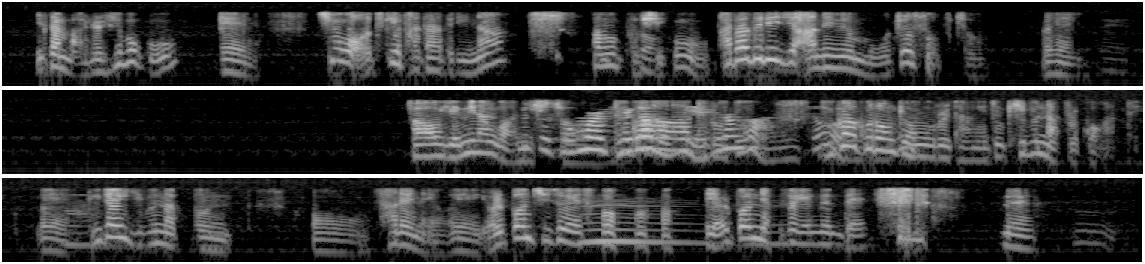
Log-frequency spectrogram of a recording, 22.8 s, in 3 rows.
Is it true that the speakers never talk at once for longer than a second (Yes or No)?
No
